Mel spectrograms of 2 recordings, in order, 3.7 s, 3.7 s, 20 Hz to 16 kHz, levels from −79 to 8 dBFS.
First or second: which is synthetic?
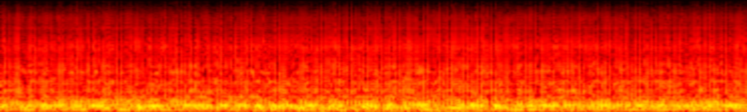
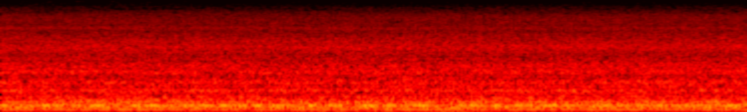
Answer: first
